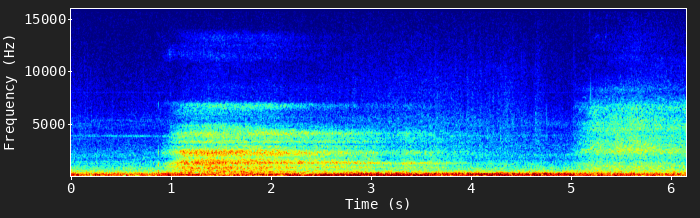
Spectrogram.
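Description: A person's slow, soft breathing: a long breath out starting about a second in and lasting about three seconds, then a shorter breath near the end, over a low steady room hum.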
